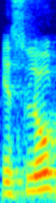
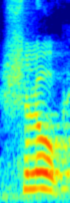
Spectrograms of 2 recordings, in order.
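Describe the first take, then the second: First: A short 'i' vowel comes before the 'sh'. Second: The word starts directly with the 'sh' sound. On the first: The speaker calls it wrong. "श्लोक नहीं है" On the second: The speaker calls it right. "श्लोक है"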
